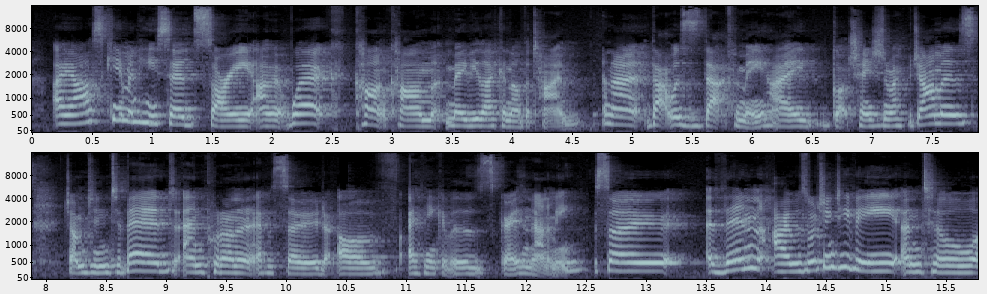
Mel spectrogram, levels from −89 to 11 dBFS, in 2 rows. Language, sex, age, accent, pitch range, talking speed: English, female, 20-39, Australian, 185-245 Hz, 190 wpm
